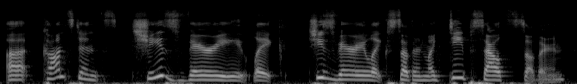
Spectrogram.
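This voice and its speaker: A woman's voice: medium pitch, lively intonation, takes it slowly, clear, resonant tone. A woman in her twenties from Ohio, chatting casually on a stream with many fillers. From Ohio, USA. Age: 20s. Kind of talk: casual chat.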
